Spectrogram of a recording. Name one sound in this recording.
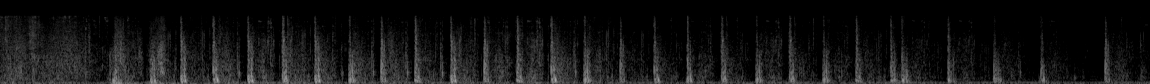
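Footsteps crunch steadily over dry grass and gravel.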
